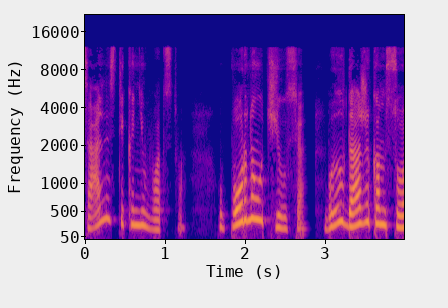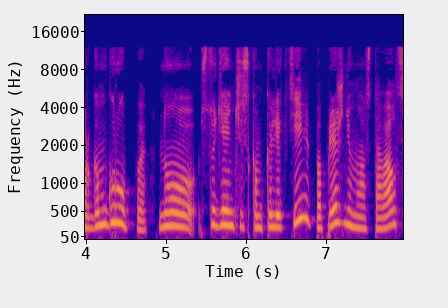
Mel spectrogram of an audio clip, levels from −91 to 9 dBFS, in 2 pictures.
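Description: At 2.70 s, just before "был даже комсоргом группы", there is a short concealed packet loss: about 10 ms of the speech never arrived at the decoder in time, and the receiver patched the gap by extending the preceding sound for roughly that length before crossfading back into the real signal. The result is a very brief smear or wobble rather than an audible hole.

Only a few hundredths of a second later, from 2.75 to 2.89 s and still ahead of the same phrase, a burst of packet loss follows. About 130 ms of speech is missing. The concealment stretches the last sound over about 124 ms and attenuates it as the gap lengthens, so what is heard is a held, fading continuation with about 60 ms of silence in it, and the speech then picks up further on with that stretch gone. The surrounding audio carries the Opus call codec's band limit of about 12 kHz, which fits a bitrate near 24 kbps.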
